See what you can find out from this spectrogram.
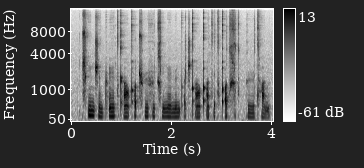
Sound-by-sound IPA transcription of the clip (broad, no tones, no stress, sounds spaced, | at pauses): ʈ͡ʂʰ ĩ ŋ ʃ ẽ d pʼ ẽː t͡s kʼ ãː qʼ ʏ ʈ͡ʂʰ ʉ f ʉ t͡ɕʰ i ŋ ẽː n ʉ n pʼ ɜ t͡ʃ qʼ ĩː qʼ ĩ t͡s ɾ i t͡s qʼ ʉ t͡s ɕ ʏ t͡s kː ʉː tʰ a n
